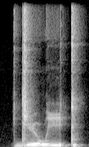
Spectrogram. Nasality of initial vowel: oral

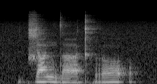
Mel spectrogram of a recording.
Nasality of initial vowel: oral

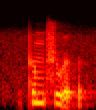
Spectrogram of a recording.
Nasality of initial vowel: oral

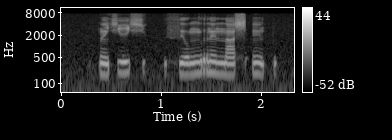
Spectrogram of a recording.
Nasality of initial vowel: nasal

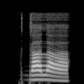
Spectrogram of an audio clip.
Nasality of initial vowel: oral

